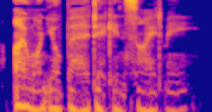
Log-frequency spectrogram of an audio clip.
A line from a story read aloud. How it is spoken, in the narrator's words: I whisper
